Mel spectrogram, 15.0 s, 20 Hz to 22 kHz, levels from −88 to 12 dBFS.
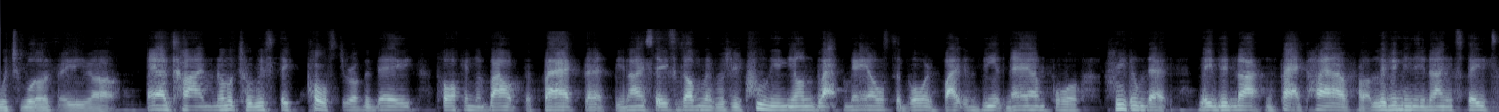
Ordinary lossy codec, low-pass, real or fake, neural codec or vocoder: MP3, 64 kbps; 7.2 kHz; fake; codec, 16 kHz in and 24 kHz out, 0.6 kbps, FireRedTTS-2 codec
